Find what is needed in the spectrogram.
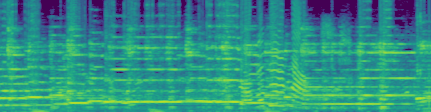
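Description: Recorded dance music with a held melody line over a steady beat, and a quick rising run of notes about three seconds in.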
